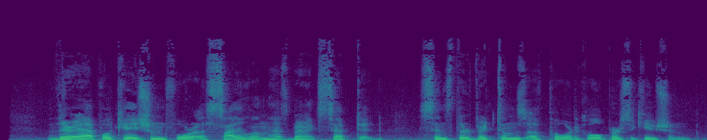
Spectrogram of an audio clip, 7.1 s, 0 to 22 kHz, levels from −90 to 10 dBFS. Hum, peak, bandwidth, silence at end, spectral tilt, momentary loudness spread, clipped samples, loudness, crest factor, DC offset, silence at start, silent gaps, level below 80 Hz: none; -10 dBFS; 16 kHz; 0.2 s; -7 dB/octave; 10 LU; under 0.1%; -27 LUFS; 16 dB; under 0.1%; 0.5 s; none; -56 dBFS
